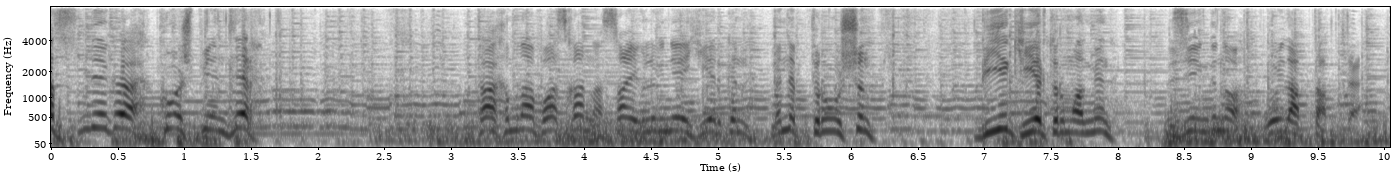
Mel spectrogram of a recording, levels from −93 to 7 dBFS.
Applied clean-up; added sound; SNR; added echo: none; none; none; none.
